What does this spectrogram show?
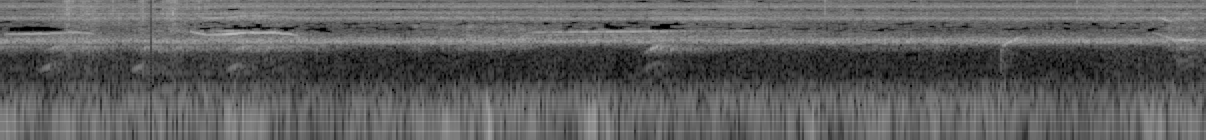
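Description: Short whistled bird calls, repeating about three a second at first and then more sparsely, with a few rising chirps, over a steady high insect drone.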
